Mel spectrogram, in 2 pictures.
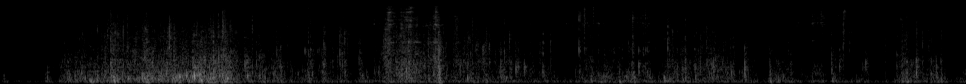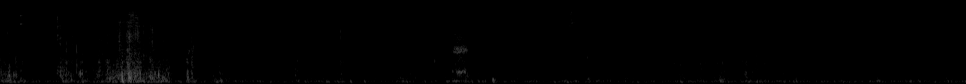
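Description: Rummaging through a pile of metal costume jewelry: small pieces clinking and rustling against each other, busy for about the first twelve seconds, then only a few scattered clicks.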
